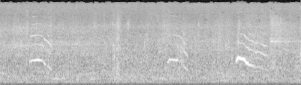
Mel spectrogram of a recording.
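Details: Baby monkey beside its mother Luna uttering short, thin whistled calls that slide downward, three spaced across a few seconds, the final one loudest with a small upward flick, against quiet hiss and soft rustling.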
